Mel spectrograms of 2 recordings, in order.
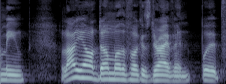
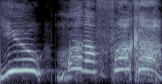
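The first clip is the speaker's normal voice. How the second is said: enraged cursing with voice very high. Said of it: "And he's just like".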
